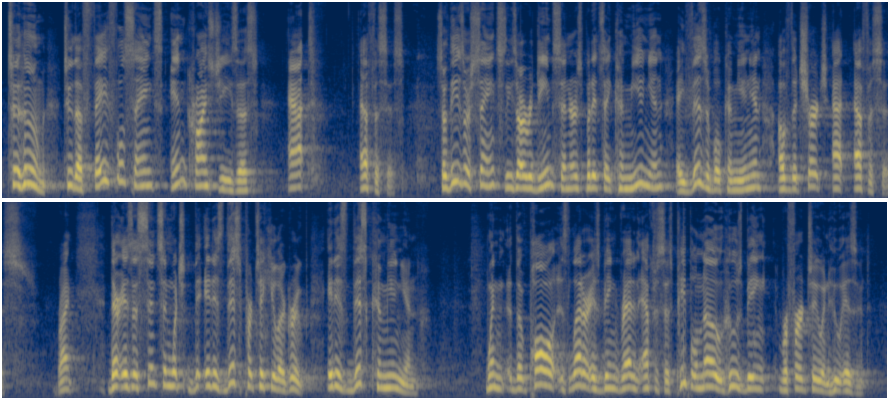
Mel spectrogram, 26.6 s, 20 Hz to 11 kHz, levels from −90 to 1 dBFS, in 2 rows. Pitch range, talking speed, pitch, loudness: 180-230 Hz, 145 wpm, 200 Hz, -22 LUFS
